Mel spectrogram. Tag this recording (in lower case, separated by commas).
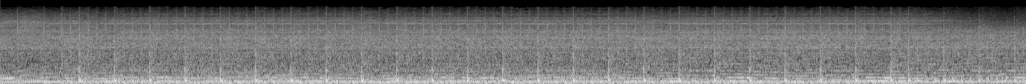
guitar, music, plucked string instrument, strum, musical instrument, electric guitar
